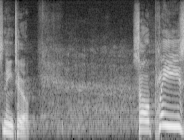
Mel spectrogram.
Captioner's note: laughter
